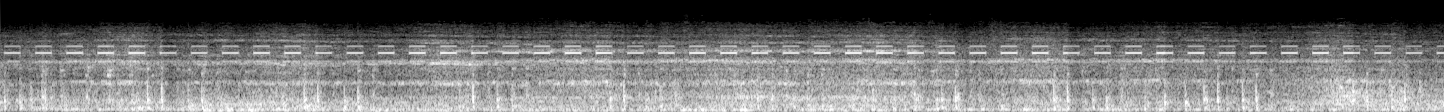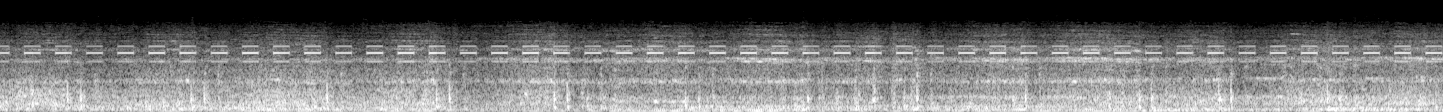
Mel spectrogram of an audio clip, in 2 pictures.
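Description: Container freight train's wagons rolling past close by: a steady rumble and clatter of wheels on the rails. A thin, high, evenly pulsing beeping tone runs through it.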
